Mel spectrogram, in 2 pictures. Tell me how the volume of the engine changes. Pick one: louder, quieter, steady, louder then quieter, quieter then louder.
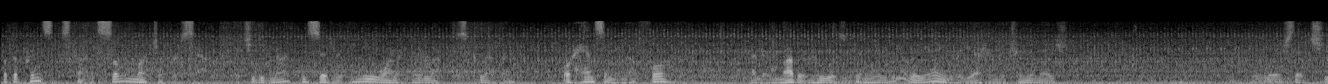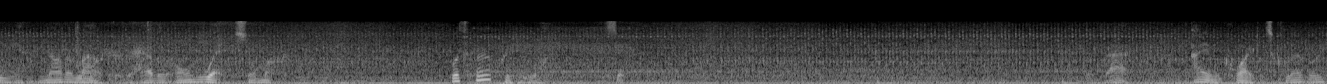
steady.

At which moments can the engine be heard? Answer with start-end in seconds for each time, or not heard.
0.0-26.5.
